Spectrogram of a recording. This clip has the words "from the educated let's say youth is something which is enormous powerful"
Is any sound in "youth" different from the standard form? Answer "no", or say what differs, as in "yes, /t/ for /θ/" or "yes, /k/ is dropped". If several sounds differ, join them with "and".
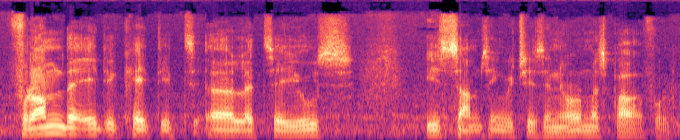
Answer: yes, /s/ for /θ/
